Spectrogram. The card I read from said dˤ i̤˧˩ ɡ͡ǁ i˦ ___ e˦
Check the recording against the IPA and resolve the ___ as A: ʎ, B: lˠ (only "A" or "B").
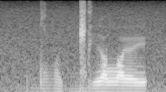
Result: B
